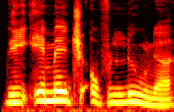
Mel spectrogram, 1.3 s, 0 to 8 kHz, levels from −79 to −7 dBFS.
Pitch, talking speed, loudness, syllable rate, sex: 165 Hz, 185 wpm, -16 LUFS, 5.9 syllables/s, male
